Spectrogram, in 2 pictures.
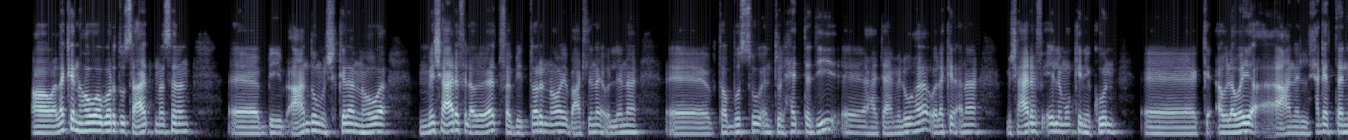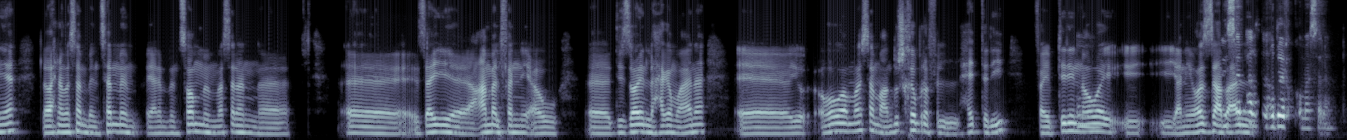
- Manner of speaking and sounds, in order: tapping; in English: "design"
- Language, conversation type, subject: Arabic, advice, إزاي عدم وضوح الأولويات بيشتّت تركيزي في الشغل العميق؟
